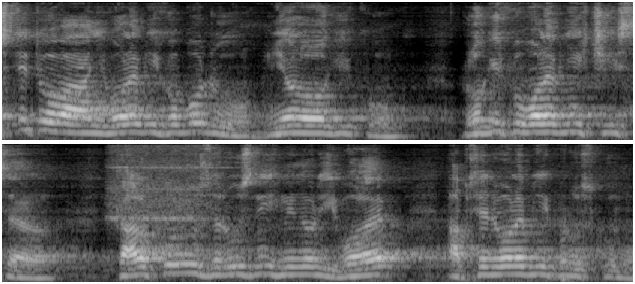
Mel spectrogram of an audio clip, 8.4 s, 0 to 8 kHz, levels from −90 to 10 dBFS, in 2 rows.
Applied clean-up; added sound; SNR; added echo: neural separator model SepFormer DNS4.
